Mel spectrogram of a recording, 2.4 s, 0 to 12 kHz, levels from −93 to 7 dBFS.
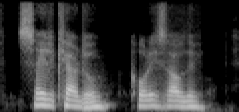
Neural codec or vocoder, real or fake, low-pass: codec, 16 kHz in and 24 kHz out, 0.4 kbps, LongCat-Audio-Codec, four codebook decoder; fake; 10.8 kHz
